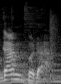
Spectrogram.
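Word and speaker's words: ガンプラ: So, Gpura is how it's pronounced.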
